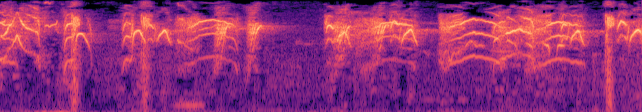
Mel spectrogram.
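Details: Female sunbird calling, a lure recording: two quick bursts of shrill, slurred chirps and squeaky twitters, split by a half-second pause, with faint clicks.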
